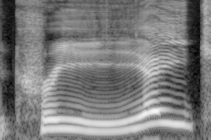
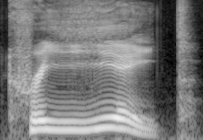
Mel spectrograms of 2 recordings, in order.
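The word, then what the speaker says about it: create: Она с одной стороны решает для русскоязычных некоторые проблемы, позволяет, например, осознать, что в слове cree-eight у нас долгий /i/.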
